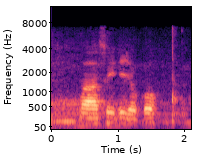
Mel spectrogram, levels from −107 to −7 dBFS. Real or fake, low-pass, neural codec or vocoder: real; 7.2 kHz; none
